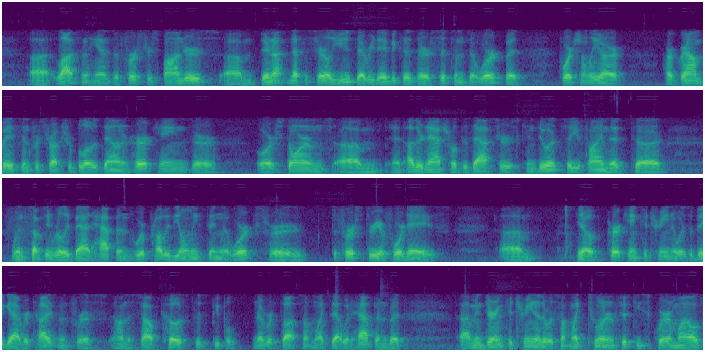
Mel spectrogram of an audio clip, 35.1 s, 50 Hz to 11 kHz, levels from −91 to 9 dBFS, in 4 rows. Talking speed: 175 wpm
